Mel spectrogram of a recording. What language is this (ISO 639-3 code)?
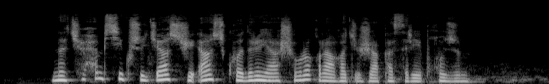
kbd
